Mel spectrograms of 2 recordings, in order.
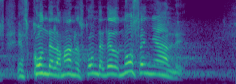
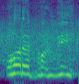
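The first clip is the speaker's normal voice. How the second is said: hermana suplicando; 3 semitones higher, 9 dB louder, slower than usual. Retold or imitated. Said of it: "repite burlándose de la hermana".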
